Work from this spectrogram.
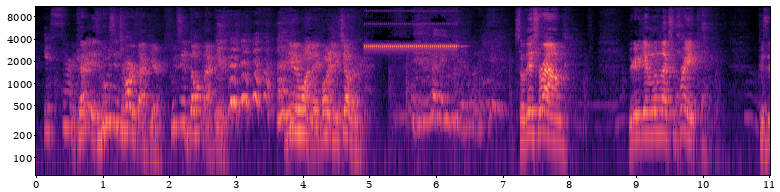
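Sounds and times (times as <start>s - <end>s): long high electronic beep: 4.9s - 6.4s.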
